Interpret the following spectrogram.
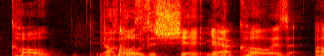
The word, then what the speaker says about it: KOHH: So that's why like the rappers there, like AKA like Ko. Yeah, Ko's the shit, man. Yeah, Ko is so his name is spelled as KOHH.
